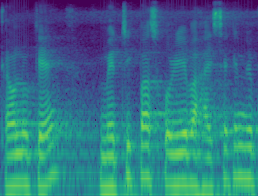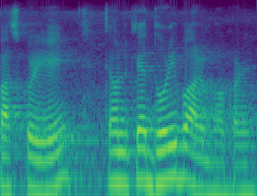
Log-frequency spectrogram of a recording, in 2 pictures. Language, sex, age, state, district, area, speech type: Assamese, male, 30-45, Assam, Sonitpur, rural, spontaneous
